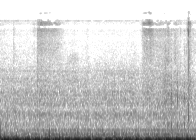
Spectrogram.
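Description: Steady low rumble of a car being driven, a constant road and engine drone from inside the cabin with no talking.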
